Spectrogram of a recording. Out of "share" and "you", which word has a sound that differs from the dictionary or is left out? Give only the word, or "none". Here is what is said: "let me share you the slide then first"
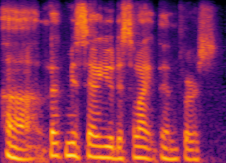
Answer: share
